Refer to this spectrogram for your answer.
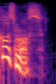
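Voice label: "cosmos", British English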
